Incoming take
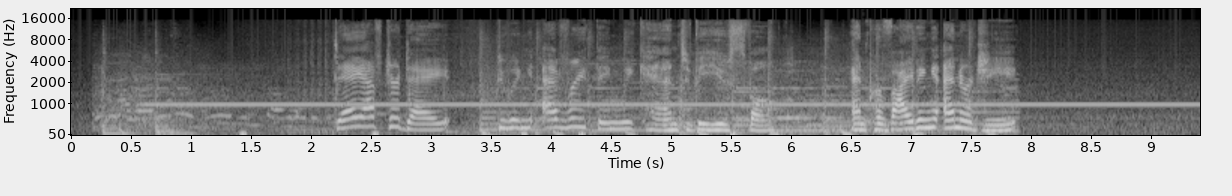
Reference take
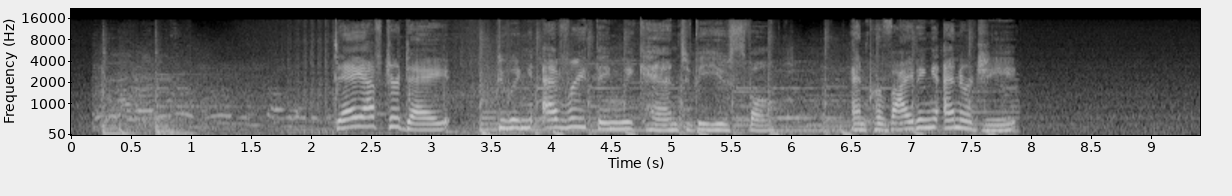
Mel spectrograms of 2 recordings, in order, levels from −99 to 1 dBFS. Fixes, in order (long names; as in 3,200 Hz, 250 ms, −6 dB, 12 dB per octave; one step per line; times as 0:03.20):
click removal
notch filter 980 Hz, Q 30
high-pass at the plosives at 0:01.40/0:02.50/0:03.74/0:04.22/0:05.48/0:07.00
level 0 dB, from 0:04.94 −5 dB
